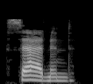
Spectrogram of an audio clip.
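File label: "saddened", English, British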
